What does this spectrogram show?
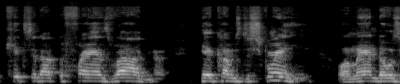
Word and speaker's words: Wagner: on them you got France Wagner Vagner pardon me you know I gotta get these pronunciations down Vagner with the mid-range over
